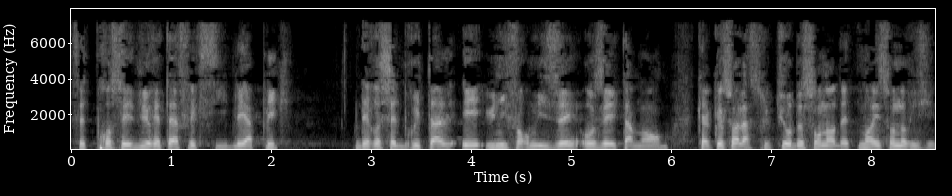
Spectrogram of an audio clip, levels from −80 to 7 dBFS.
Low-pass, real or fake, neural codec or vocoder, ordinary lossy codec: 7.2 kHz; fake; codec, 44.1 kHz, 7.8 kbps, DAC; MP3, 32 kbps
